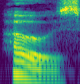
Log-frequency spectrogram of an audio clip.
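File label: "hose", American English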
